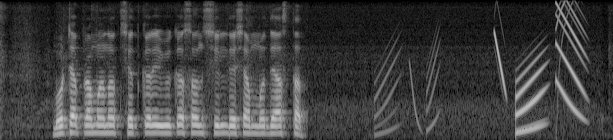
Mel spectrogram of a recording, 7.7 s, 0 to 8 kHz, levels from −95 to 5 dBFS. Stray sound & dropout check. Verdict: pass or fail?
fail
